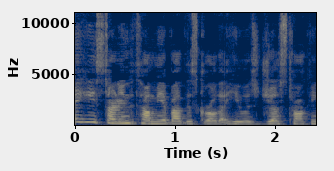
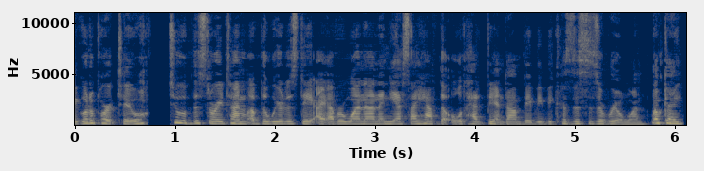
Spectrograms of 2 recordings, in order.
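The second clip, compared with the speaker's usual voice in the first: normal talking voice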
